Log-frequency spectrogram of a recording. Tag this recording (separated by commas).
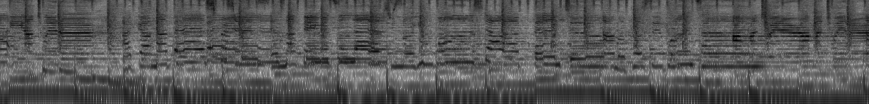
Pop music, Music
